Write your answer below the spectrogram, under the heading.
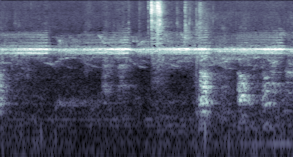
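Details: The season's first cicada chorus, heard from a home terrace in Sonora on a weekend morning, holds one continuous, piercing high drone. A woman speaks briefly over it; she says the cicadas herald coming rain.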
